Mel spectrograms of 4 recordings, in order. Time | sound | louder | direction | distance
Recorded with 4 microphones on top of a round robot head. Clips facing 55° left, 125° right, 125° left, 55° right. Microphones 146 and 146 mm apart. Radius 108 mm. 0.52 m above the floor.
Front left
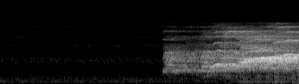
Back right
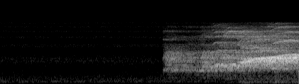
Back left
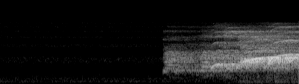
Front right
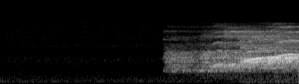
1.6 | a scream | front left 2 dB, back left 2 dB | 85° left | 2 m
